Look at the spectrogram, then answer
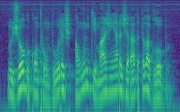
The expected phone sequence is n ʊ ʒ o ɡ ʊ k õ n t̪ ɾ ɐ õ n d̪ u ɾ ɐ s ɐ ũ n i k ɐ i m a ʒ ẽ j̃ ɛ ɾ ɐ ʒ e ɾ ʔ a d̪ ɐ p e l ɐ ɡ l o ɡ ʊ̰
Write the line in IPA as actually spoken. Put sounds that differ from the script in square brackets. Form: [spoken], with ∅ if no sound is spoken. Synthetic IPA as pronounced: n ʊ ʒ o ɡ ʊ k õ n t̪ ɾ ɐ õ n d̪ u ɾ ɐ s ɐ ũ n i k ɐ i m a ʒ ẽ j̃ ɛ ɾ ɐ ʒ e ɾ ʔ a d̪ ɐ p e l ɐ ɡ l o [b] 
